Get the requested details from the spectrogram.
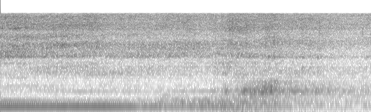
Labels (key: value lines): label: anthrophony, boat engine
recorder: HydroMoth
